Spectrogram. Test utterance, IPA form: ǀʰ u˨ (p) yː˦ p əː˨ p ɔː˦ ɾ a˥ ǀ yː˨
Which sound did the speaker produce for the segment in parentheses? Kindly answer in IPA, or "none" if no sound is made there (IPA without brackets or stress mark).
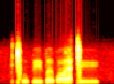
p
